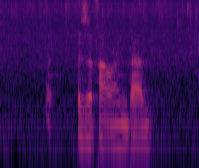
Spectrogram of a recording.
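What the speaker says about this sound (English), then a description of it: "I listened to the soothing sounds of raindrops hitting the scrap iron and the trash heaps." Rain falling on scrap iron and trash heaps in the visual novel Higurashi When They Cry: a soft, steady patter of raindrops throughout, with a brief voiced sound rising in the middle.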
